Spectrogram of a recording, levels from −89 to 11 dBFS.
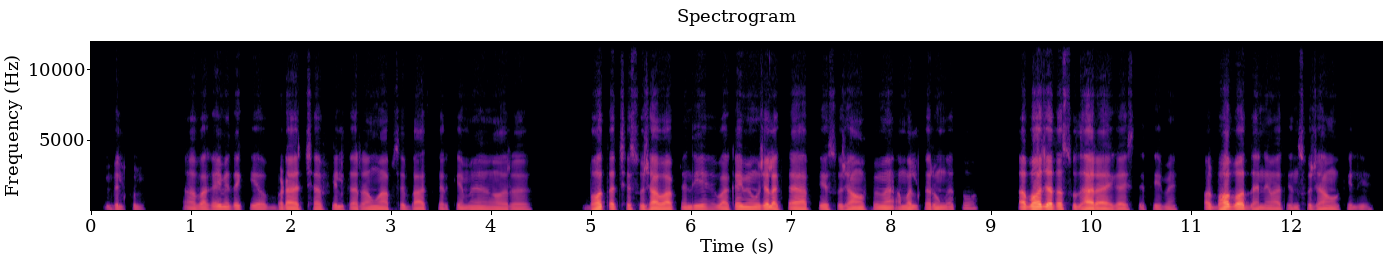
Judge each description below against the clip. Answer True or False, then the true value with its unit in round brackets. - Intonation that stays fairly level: False (3.6 semitones)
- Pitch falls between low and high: False (105 Hz)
